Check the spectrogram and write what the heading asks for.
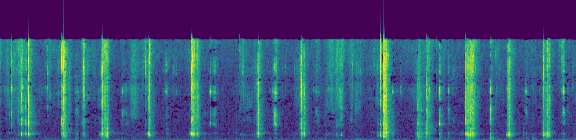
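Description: Close-up mouth sounds of someone biting and chewing wet grey Turkestan clay paste: a run of short, sharp crunches about two a second, coming closer together in the second half.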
